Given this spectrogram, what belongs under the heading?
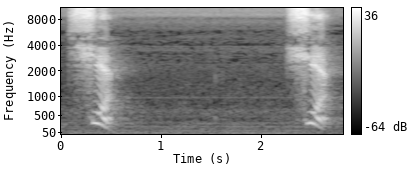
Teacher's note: Kemudian selanjutnya yang perlu kita pahami juga adalah yang payah, tempat keluarnya huruf Sya. Ya, jadi kalau huruf Sya itu keluarnya dari tengah-tengah lidah, tepat pada langit-langit atas. Jadi bunyinya menjadi Sya.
